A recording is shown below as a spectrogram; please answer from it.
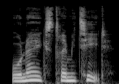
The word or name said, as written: UNDEREKSTREMITETER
